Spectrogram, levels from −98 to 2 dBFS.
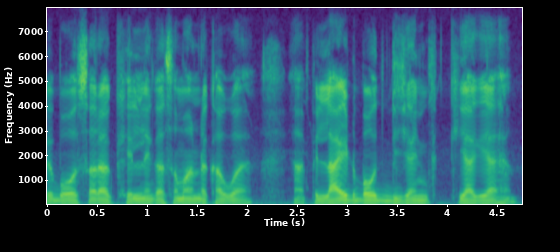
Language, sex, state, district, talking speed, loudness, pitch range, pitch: Hindi, male, Jharkhand, Ranchi, 200 wpm, -19 LUFS, 90-95 Hz, 95 Hz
